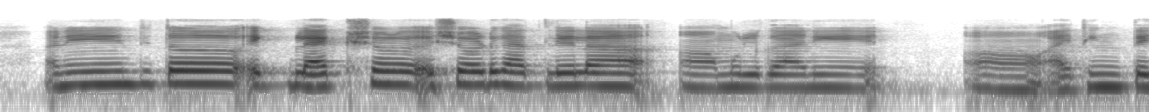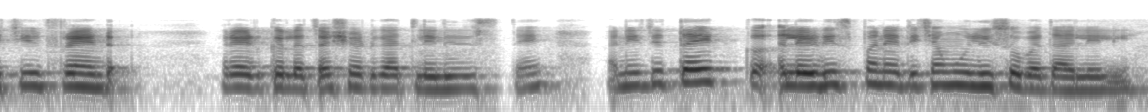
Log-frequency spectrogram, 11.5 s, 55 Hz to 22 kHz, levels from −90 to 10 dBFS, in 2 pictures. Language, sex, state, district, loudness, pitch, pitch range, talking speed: Marathi, female, Maharashtra, Chandrapur, -20 LUFS, 215 Hz, 205-235 Hz, 150 wpm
